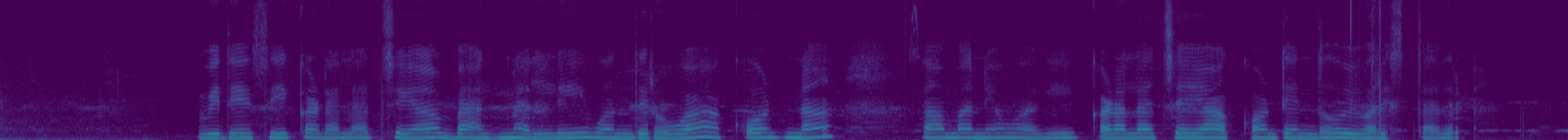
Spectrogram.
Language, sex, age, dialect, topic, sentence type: Kannada, female, 18-24, Mysore Kannada, banking, statement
